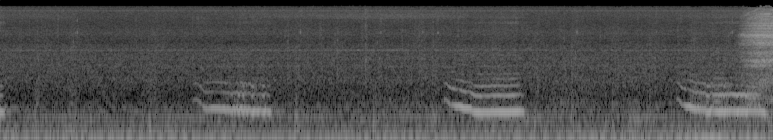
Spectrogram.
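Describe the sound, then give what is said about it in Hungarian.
A cat in a zombie-themed video game makes three separate, drawn-out, whiny calls that slide downward in pitch, spaced evenly over a steady low background hum. “Halljátok, hogy durmol a cica?”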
